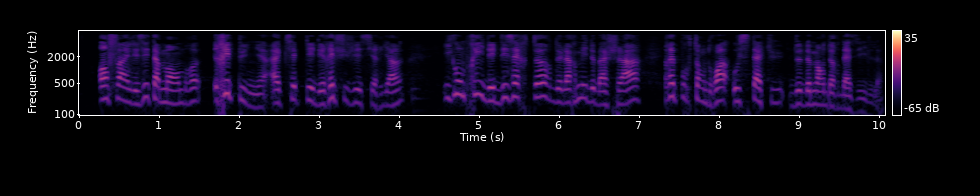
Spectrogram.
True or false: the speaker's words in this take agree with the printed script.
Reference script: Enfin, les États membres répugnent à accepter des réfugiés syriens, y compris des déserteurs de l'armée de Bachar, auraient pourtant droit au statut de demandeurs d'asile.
true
